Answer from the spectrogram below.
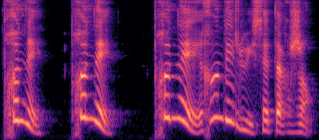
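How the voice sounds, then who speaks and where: A woman reading the part of a proud, indignant young woman, shrill with anger. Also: wildly swooping pitch, a little slow, heavily acted.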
